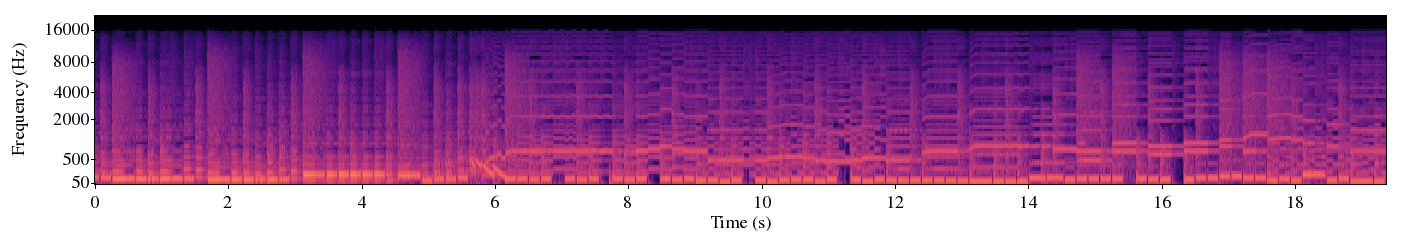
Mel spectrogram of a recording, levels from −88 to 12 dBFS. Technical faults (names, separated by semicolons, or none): loud pop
